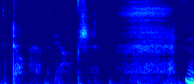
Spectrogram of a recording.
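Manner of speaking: barely audible whispered letdown; hushed, deflated aside; disappointed whisper. Real, not acted. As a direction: whisper it to yourself, let down. Disappointed on finding option missing.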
